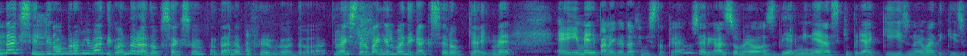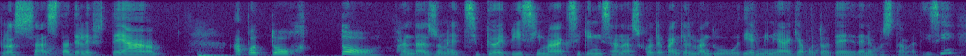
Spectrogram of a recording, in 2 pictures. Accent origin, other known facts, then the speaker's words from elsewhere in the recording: Cyprus; μεγάλωσα στην Κύπρο τη δεκαετία του 80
